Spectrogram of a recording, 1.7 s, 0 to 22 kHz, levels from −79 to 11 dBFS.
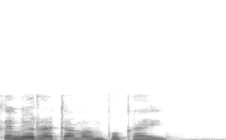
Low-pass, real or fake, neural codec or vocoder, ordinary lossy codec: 7.2 kHz; fake; codec, 16 kHz, 1 kbps, FunCodec, trained on Chinese and English, 50 frames a second; none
